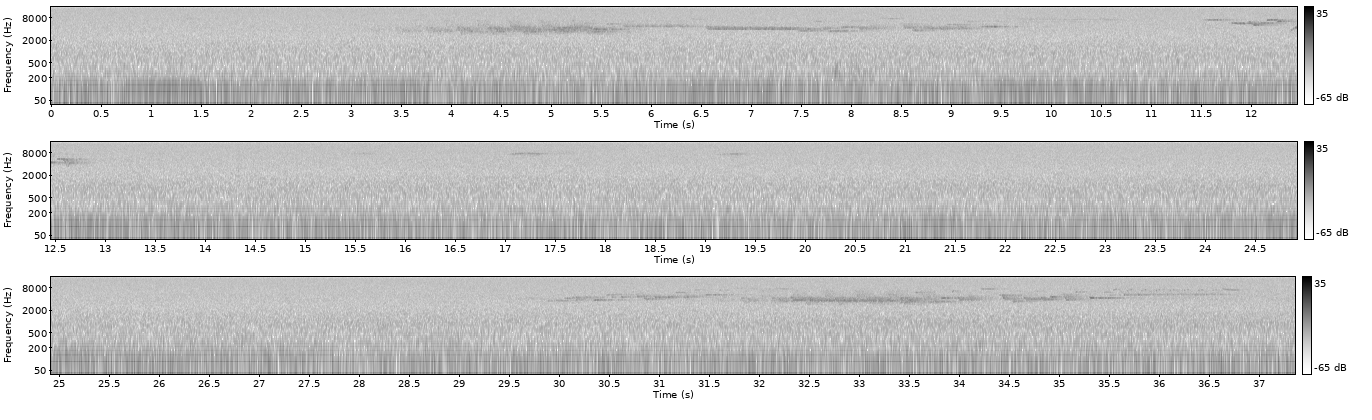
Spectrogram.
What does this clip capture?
Ovenbird, Winter Wren, Brown Creeper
